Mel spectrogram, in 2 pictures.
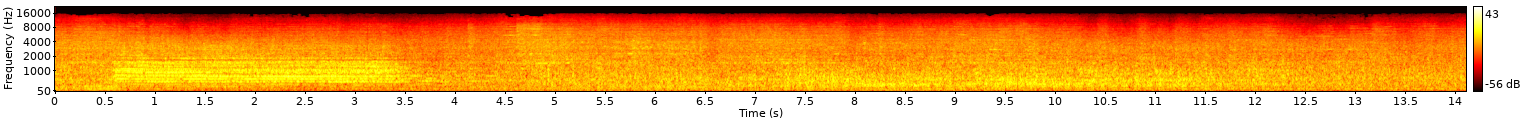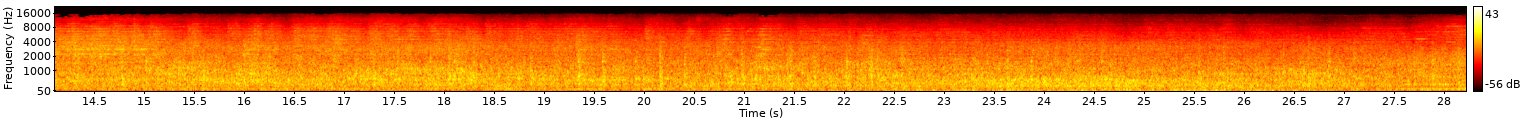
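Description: Freight train locomotive horn sounding one blast of about three seconds, then the steady rumble and clatter of the train rolling past, its wheels clicking over the rail joints.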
